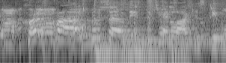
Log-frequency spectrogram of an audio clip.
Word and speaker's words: chutzpah: Chutzpah. See, look at that. I know. He's going to grow up to be a nice Jewish boy. Because he can say chutzpah.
